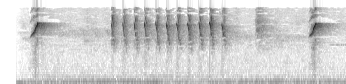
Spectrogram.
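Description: A bar-winged prinia gives a fast burst of about eleven high, ticking notes, framed by single sharp, very high chips before and after.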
